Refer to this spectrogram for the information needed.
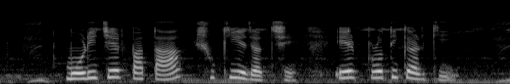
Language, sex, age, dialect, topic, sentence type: Bengali, female, 18-24, Rajbangshi, agriculture, question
